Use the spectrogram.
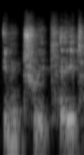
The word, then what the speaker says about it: intricate: Hört sich ein bisschen an wie Intracat. Intricate. Ah, das zweite I wird dann wie I gesprochen, Intracat.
